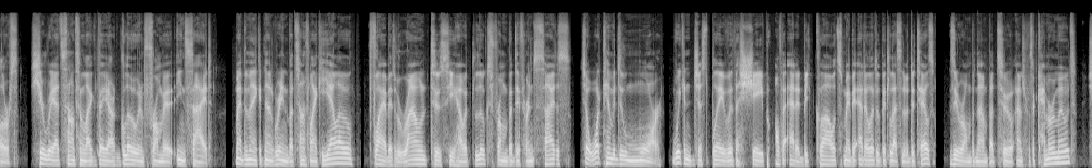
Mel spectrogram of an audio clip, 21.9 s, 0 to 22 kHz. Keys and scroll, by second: 18.9 0, 20.9 shift+`.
